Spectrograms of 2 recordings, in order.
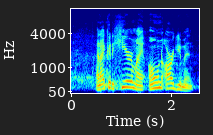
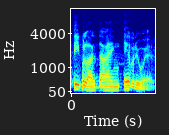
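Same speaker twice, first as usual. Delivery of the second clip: put-on Peruvian accent; 4 semitones lower than usual. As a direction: lay out the doom in a light Peruvian accent. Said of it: "she's from South America, Peru".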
